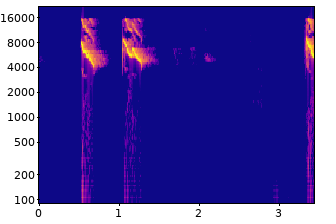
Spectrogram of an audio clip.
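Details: Male buxtoni white-eye sound used to provoke other white-eyes into singing; two sharp, very high chirps that slide downward, a short pause, then a third chirp at the end.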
